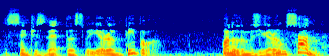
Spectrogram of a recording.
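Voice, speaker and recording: An actor playing a calm, commanding middle-aged husband and guard leader, warmly reassuring, in a radio drama. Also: male voice, deep voice, normal speed, creaky, a little hiss or hum, heavily acted.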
